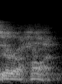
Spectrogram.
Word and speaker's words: Terre Haute: It's not anywhere close to the original French pronunciation. What did I say? That's That's Terre Haute. Terre Haute. Terre Haute. I said it Tom Brokaw. Okay. It's a very strange pronunciation for that kind of spelling, but believe me, in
